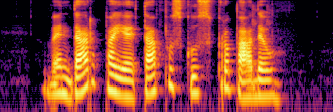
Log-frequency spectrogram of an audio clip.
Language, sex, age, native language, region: Slovenian, female, 50-59, Slovenian, Carinthia region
